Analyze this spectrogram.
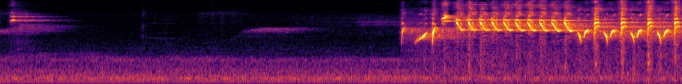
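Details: Song of a European goldfinch, subspecies parva: after a long near-silence, a burst of quick, high, tinkling trills and squeaky slurred notes starts late and runs to the end, with nothing else audible.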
